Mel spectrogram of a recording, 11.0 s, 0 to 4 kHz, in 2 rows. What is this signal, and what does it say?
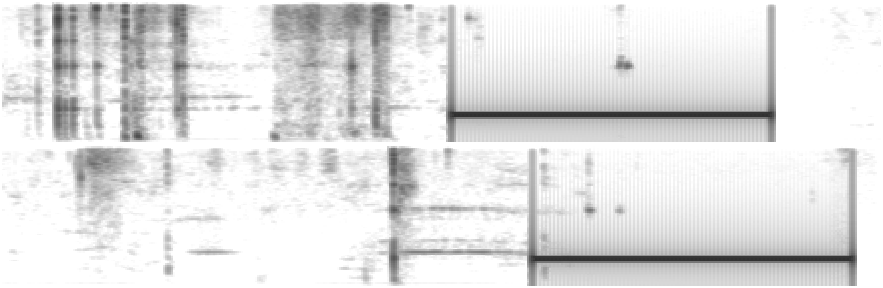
Ringback tone (North America), 440 + 480 Hz.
